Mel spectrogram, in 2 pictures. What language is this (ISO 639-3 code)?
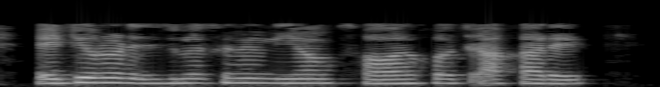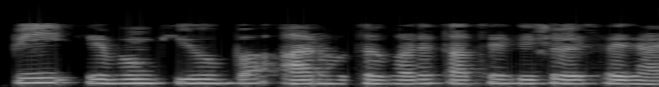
ben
